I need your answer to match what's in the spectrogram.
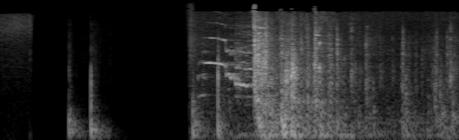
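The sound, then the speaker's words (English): A door is pushed shut: two quick wooden thumps of the latch, a brief pause, then a louder rattling, scraping clatter as it settles into the frame, with no voices. “Chester, close the door.”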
